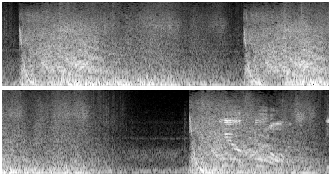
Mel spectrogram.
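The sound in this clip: Massive roaring blasts from nuclear weapons in a video game: three long, loud booming bursts, each lasting a few seconds and separated by brief quieter lulls.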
